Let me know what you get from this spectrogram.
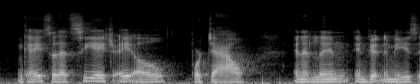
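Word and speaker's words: chào: hello or hi c-h-a-o it's pronounced with a j sound all right so again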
